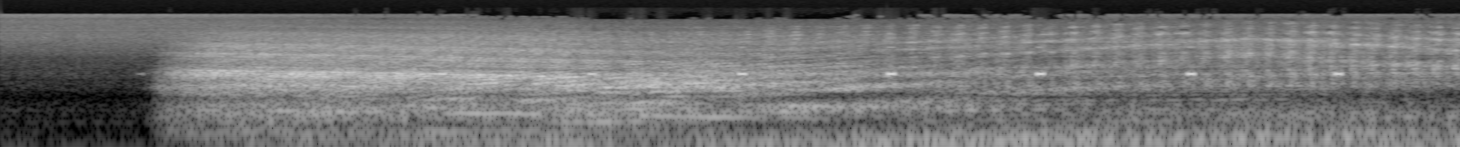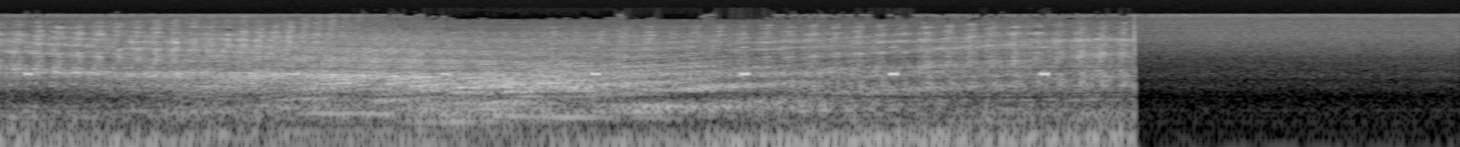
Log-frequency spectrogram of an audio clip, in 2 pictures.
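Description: Cinematic sound-design soundtrack of a sponsor video: a deep rumbling drone with slow sweeping tones and a faint tick about once a second. It starts abruptly about a second in and cuts off suddenly near the end.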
